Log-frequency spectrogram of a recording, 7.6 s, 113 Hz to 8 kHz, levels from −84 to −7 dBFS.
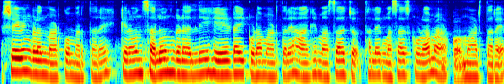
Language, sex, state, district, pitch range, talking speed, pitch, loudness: Kannada, female, Karnataka, Shimoga, 170-190 Hz, 145 wpm, 180 Hz, -16 LUFS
